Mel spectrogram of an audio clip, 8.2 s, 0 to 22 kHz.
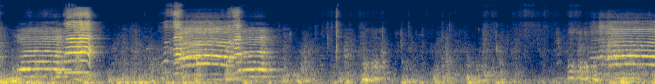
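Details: Goats at Yoshigake farm, Japan, on 3 May 2023, during Okayu's delivery of two kids before many volunteers. Three tremulous bleats open the recording, then a stretch of murmured conversation, then one more bleat at the end.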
